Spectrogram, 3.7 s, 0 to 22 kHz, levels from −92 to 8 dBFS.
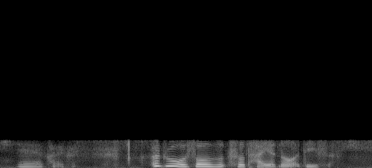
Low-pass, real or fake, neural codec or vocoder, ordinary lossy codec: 3.6 kHz; fake; codec, 24 kHz, 0.9 kbps, DualCodec; none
